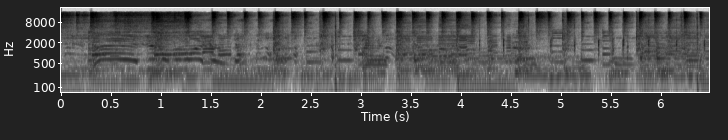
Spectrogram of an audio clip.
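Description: A live band playing an upbeat groove: drum kit with a steady run of cymbal strokes, electric bass, keyboard and electric guitar, with a bending lead line in the first second or so.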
